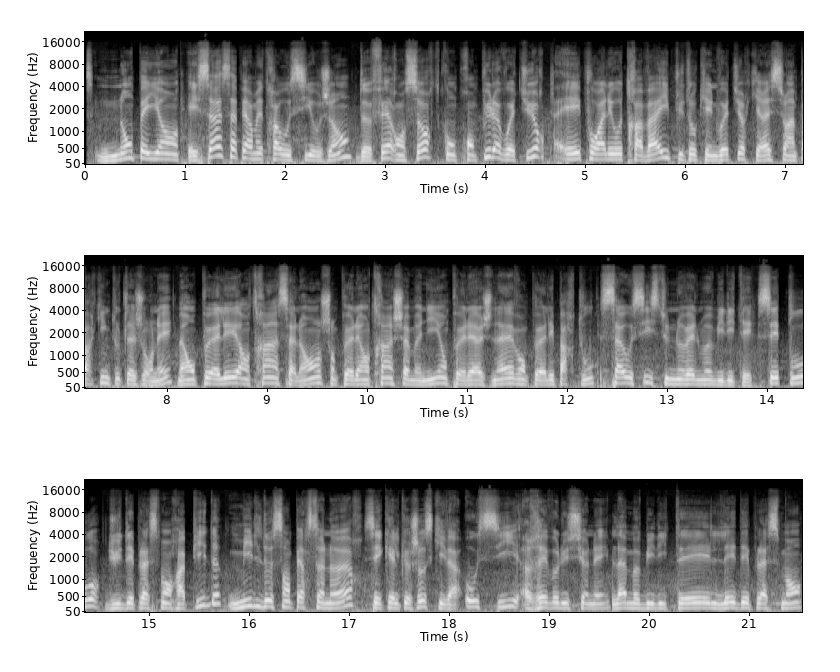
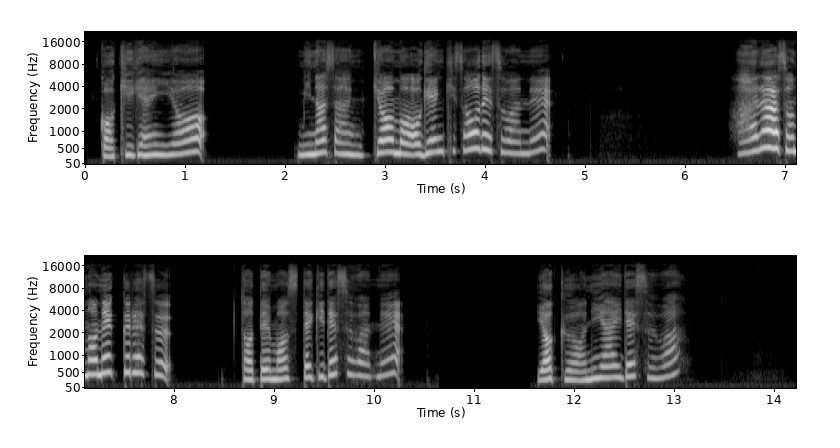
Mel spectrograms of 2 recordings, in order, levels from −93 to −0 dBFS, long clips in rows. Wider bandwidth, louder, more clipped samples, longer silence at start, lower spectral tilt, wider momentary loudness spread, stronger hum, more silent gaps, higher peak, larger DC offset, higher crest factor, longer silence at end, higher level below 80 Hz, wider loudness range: about the same, 16 kHz vs 17 kHz; first, -15 LUFS vs -27 LUFS; neither; second, 0 s vs 0.15 s; first, -4.5 dB/octave vs -2 dB/octave; second, 3 LU vs 12 LU; neither; second, none vs 10.64-10.74 s, 10.81-10.98 s, 11.07-11.20 s, 11.27-11.52 s; first, 0 dBFS vs -4 dBFS; neither; second, 16 dB vs 26 dB; second, 0 s vs 1.2 s; first, -36 dBFS vs -78 dBFS; second, 1 LU vs 8 LU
